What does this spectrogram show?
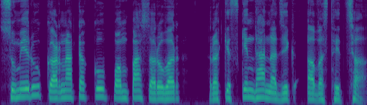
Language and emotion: Nepali, neutral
